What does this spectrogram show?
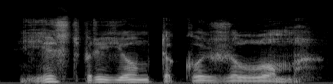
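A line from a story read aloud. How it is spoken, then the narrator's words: Muttered. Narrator (Russian): пробормотал Стольников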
